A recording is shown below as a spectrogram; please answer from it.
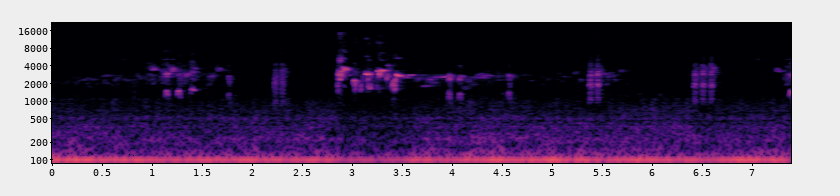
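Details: Nonstop 'tour sayyad' singing from a bulbul: chattering warbles, then a loud, sharp burst around the middle, followed by repeated brief clipped notes, all over a persistent low hum.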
